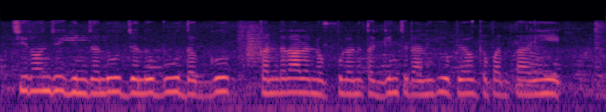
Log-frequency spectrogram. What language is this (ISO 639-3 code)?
tel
